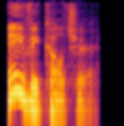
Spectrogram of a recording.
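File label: "aviculture", British English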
